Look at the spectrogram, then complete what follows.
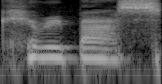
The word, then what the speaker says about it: Kiribati: It's called Kiribati now, which is spelt Kiribati.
